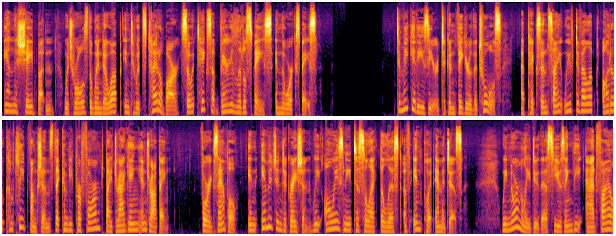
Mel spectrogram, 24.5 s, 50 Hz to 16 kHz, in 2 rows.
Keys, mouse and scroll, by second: 0.9 click, 2.6-24.4 drag, 24.1 middle click.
